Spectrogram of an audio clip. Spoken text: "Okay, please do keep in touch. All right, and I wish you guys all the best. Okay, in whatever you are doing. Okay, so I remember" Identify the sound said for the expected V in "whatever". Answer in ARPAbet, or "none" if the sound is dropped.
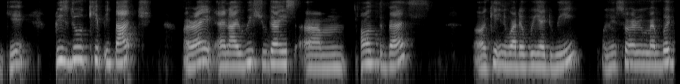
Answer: W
